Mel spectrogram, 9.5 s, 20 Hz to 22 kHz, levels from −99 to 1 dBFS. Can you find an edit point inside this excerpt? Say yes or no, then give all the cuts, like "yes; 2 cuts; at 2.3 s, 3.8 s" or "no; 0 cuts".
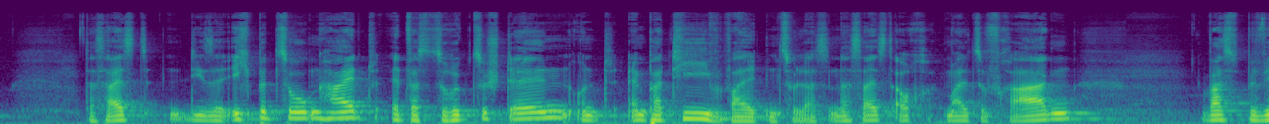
no; 0 cuts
